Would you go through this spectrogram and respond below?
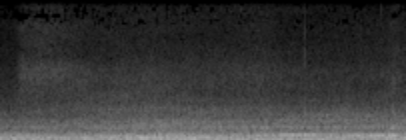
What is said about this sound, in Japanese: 上り線ね、えー、中央特快が通過しております、えー、なかなかいい音ですね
